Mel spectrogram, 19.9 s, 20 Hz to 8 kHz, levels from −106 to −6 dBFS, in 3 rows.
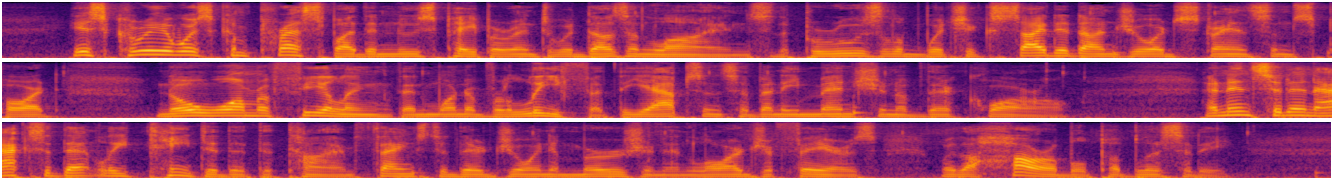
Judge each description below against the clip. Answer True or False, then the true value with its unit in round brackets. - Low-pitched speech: True (115 Hz)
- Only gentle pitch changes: False (3.3 semitones)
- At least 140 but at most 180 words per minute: True (165 wpm)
